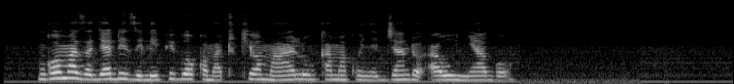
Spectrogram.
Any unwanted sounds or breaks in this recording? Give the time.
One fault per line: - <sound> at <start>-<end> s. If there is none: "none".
none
